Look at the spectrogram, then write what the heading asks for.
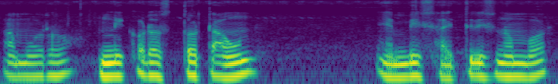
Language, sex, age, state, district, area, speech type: Odia, male, 30-45, Odisha, Malkangiri, urban, spontaneous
